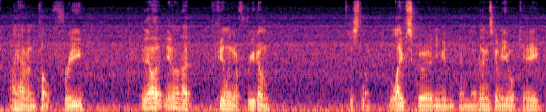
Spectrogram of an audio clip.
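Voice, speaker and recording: Amid audible room echo, a man with a fairly low pitch talks at a fairly quick pace with fairly even intonation, broken by long, frequent pauses. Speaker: gaming streamer. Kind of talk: casual late-night monologue.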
